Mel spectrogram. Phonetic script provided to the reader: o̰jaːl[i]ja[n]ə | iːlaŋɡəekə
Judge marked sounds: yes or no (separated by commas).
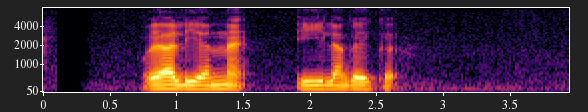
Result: yes, no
